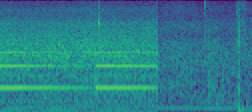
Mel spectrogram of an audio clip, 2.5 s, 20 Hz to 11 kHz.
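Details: 2008 Ford Edge that came in with a no-crank and a flashing security light, fixed by programming keys: it starts and idles evenly with a low steady hum, and a two-tone chime cuts out partway through.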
